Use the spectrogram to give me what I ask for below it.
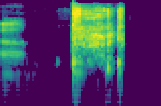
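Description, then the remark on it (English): A short voiced sound, then a quick burst of two or three harsh, raspy coughs, loud and clustered together before stopping abruptly. “I've got trying to have a coughing fit over here.”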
